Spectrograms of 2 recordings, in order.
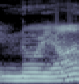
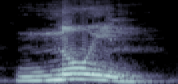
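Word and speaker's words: neun: जीबन नेक्स्ट आपके पास नाइन आखत आखत नाइन नोइन नोइन य नोया नहीं है मंगोल कमांडर नहीं है नोइन नेक्स्ट आपके पास न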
